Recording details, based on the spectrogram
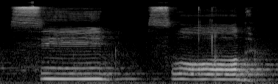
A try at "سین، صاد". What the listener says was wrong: سین کی لمبائی پوری نہیں کی۔ سین، صاد، پھر سے دہرائیں۔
